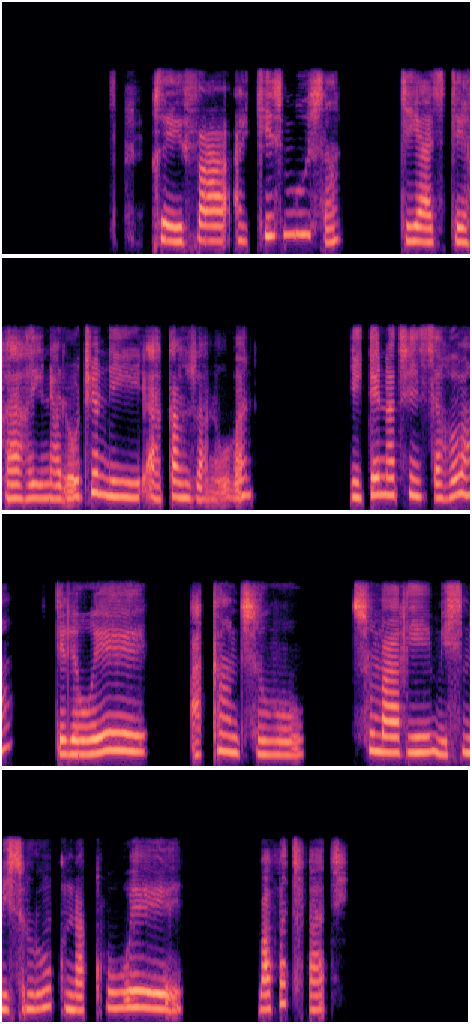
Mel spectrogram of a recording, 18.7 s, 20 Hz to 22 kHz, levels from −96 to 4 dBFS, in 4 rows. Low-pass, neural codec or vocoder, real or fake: 7.2 kHz; codec, 16 kHz in and 24 kHz out, 1.1 kbps, FireRedTTS-2 codec; fake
